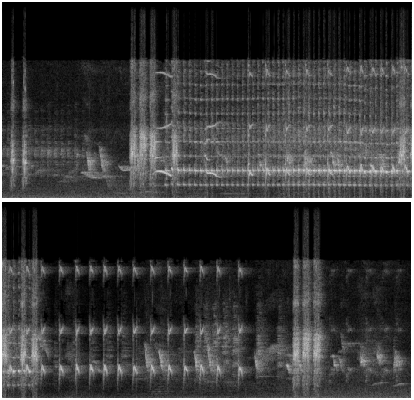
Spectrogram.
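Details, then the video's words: Grey-cheeked bulbul (cucak jenggot), local Javan and Sumatran birds compared, giving the very rough 'besetan' song style: long buzzy sustained notes, then a fast harsh rattle of clipped notes about four per second, ending in scratchy bursts. "Masteran super kasar raja besetan jenggot lokal vs sumatera"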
